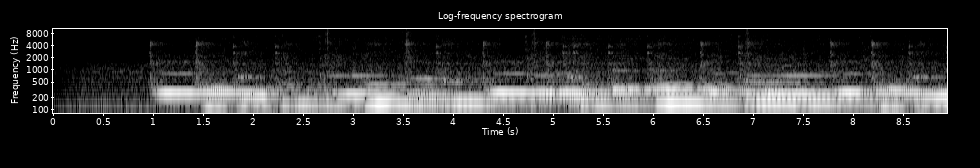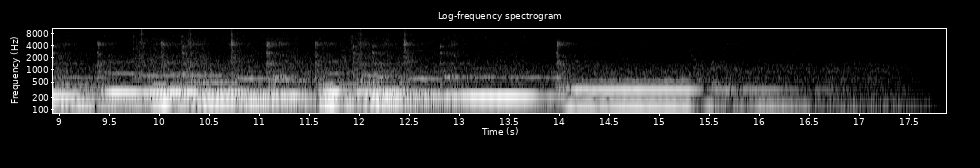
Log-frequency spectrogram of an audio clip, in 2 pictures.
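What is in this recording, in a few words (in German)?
Pedal Bassfloete 8, organ; dortmund; Sauer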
